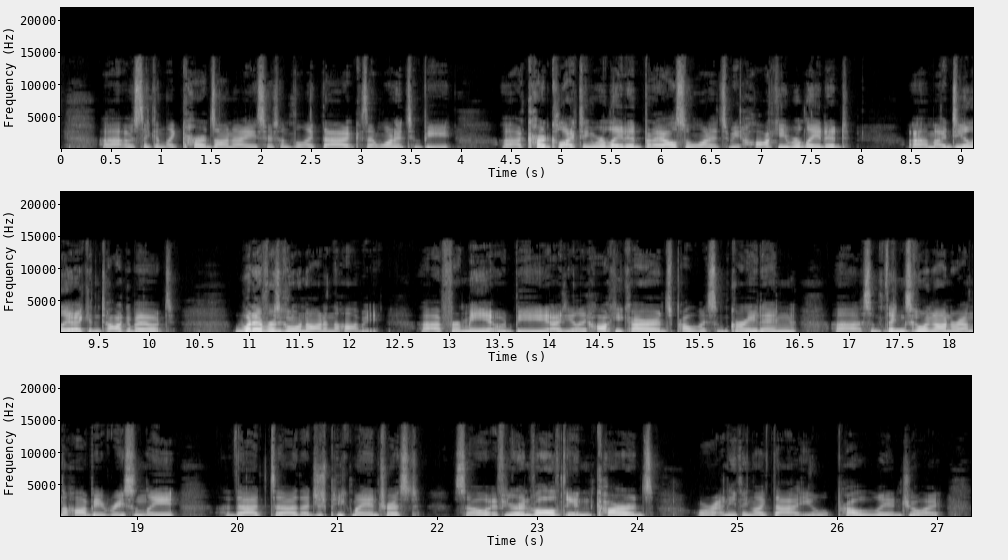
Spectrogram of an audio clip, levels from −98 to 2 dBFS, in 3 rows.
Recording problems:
none

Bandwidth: 14.5 kHz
